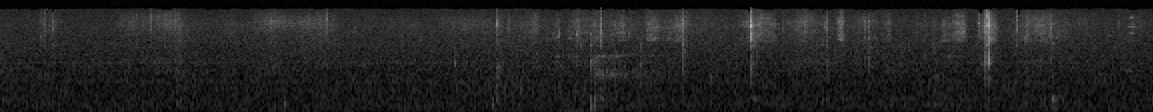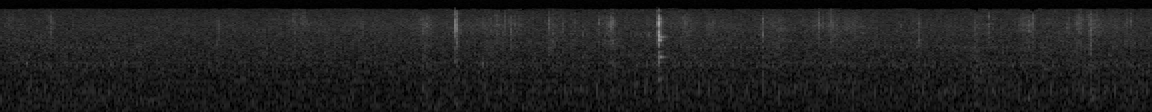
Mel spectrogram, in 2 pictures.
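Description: Faint, scattered small clicks and snips of fly-tying scissors and hand work at the vise: a cluster of them between about three and seven seconds in, then two more single clicks later.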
